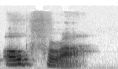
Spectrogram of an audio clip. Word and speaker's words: Ophrah: Do you know how to pronounce it properly? – Moana? – No, O-P-H-R-A-H. – Oh, Ophrah. – Ophrah. – It's a biblical name.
